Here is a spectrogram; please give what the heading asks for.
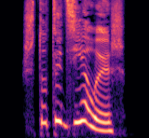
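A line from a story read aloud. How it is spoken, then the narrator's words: Frightened squeal. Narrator (Russian): испуганно взвизгиваю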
